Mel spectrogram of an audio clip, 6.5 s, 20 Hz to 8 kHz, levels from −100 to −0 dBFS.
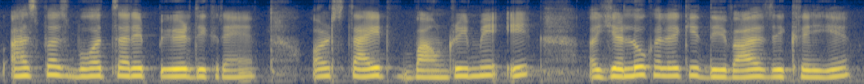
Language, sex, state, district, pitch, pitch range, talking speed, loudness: Hindi, female, Arunachal Pradesh, Lower Dibang Valley, 225 Hz, 210-235 Hz, 175 wpm, -16 LUFS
